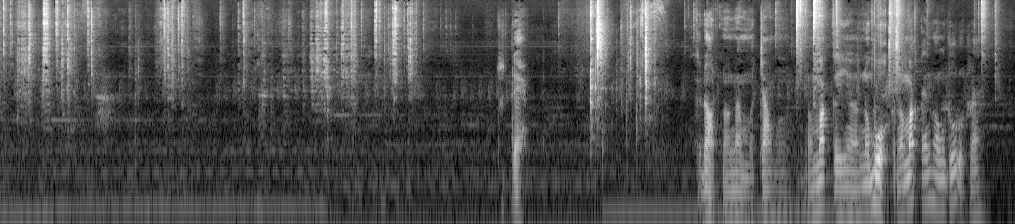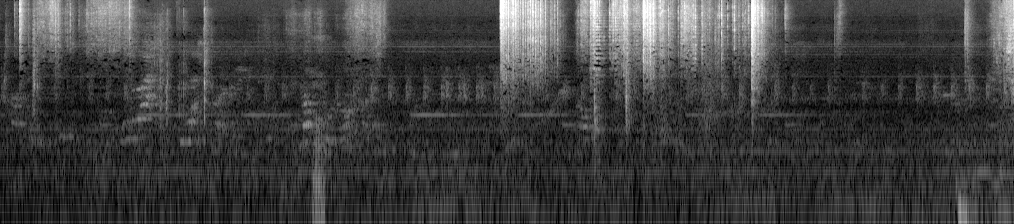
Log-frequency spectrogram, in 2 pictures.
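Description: Fishing rods clatter and tap against each other.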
